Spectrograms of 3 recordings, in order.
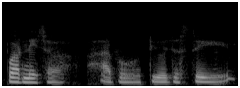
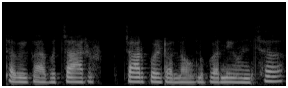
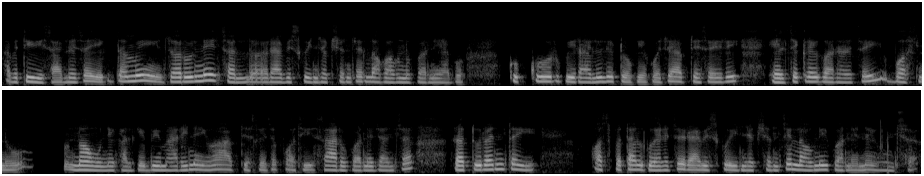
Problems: none marked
